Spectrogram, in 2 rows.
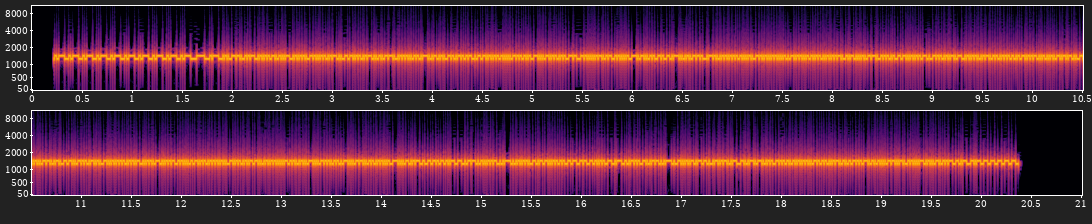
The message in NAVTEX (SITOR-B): QK3O2 NJPHC IBER9 CRS96 5FPGY GI3JD 9K1H8 2QOBX 0DAL0 Y7RPB 46OMA EAW5O NVZ55 72KTS L8LIS JRY21

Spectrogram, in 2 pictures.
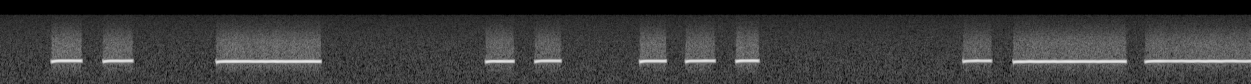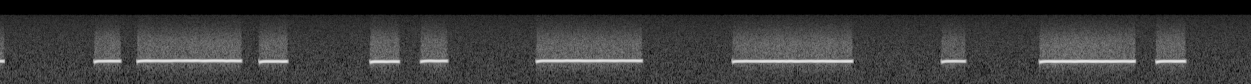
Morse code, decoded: IT IS WRITTEN

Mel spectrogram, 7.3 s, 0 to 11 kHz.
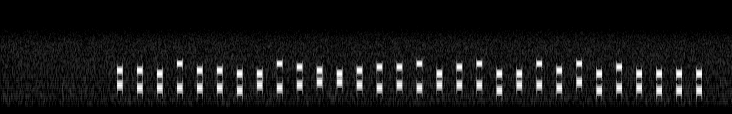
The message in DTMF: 854B5517B90*869B79C17C5D164111

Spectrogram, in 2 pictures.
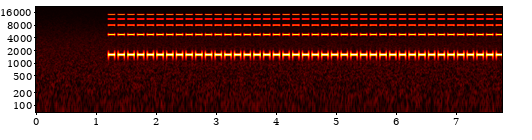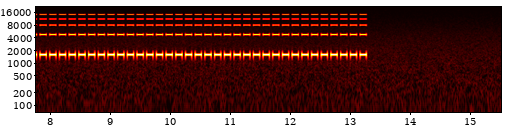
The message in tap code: none

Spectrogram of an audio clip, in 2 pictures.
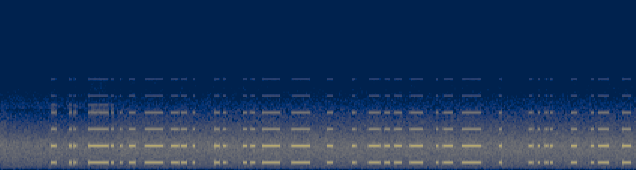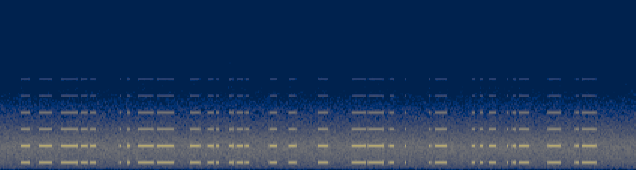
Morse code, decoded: none

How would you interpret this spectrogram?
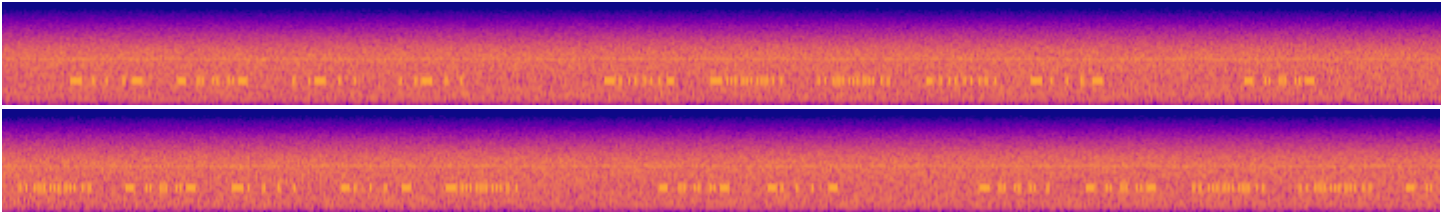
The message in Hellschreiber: MATT DESCH A SALUE AU …

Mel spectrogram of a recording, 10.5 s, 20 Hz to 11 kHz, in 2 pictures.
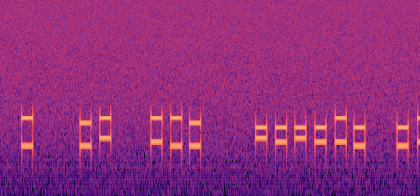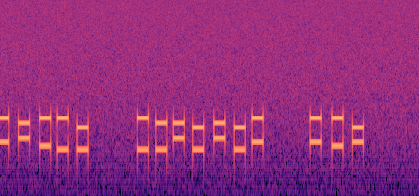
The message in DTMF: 6 5# 965 *7*794 490631 3201019 967

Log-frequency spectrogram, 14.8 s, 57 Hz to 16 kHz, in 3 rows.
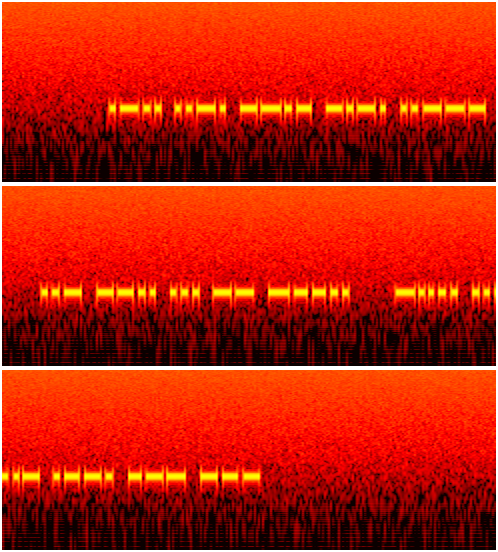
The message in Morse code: LFQC2 UZSM8 64POO

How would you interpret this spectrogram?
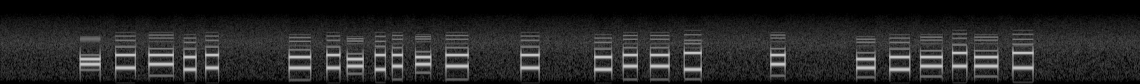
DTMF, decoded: *6#26 5673909 6 299A # 428C8B

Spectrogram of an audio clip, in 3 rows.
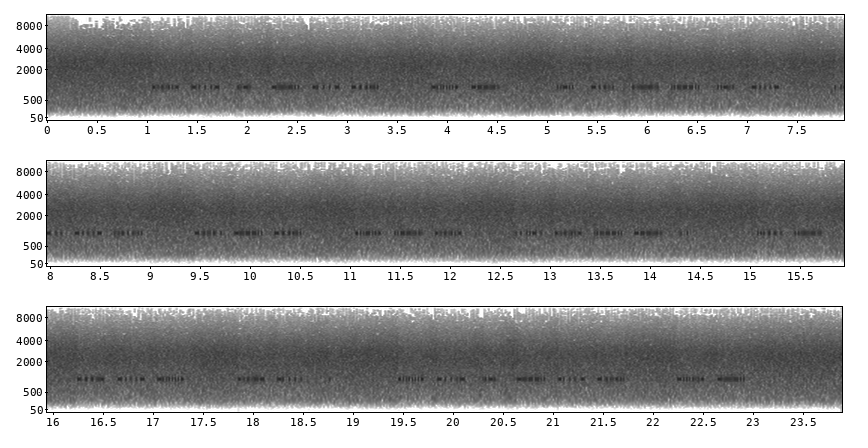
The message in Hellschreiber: OH1EUR DE IK8SIN TNX FER QSO JOSE, 73 AND GL. OH1EUR DE

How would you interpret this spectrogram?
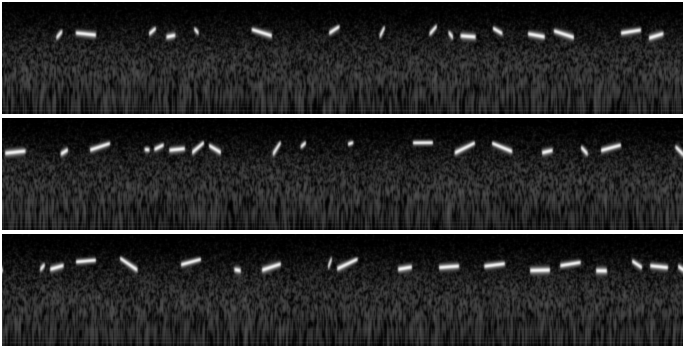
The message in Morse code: none

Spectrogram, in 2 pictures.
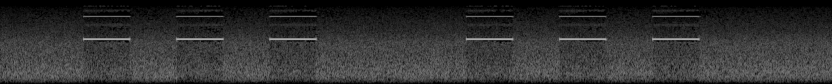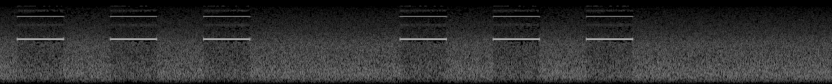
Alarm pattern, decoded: temporal three

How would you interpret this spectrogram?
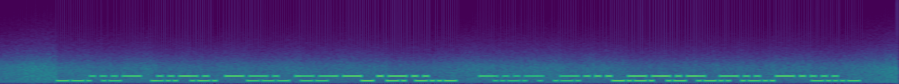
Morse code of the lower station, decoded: GA DR OM TNX FER CALL <BT>

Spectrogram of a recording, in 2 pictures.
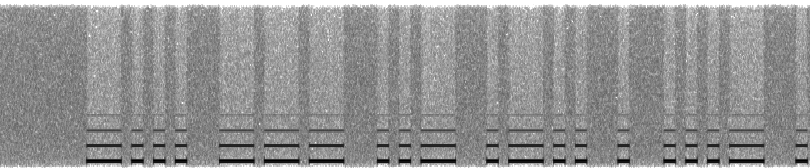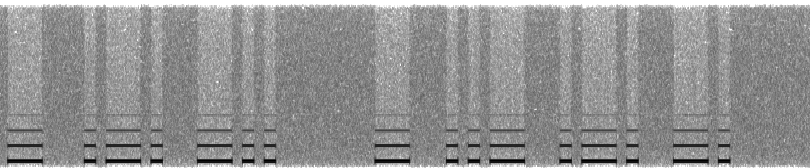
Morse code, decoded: BOULEVARD TURN

